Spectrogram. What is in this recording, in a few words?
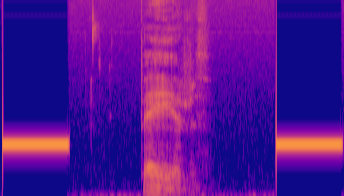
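"beirdd", Welsh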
